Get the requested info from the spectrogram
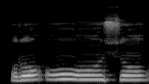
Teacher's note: را کو موٹا کریں گے، حمزہ کو واو کے ساتھ ملانا ہے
